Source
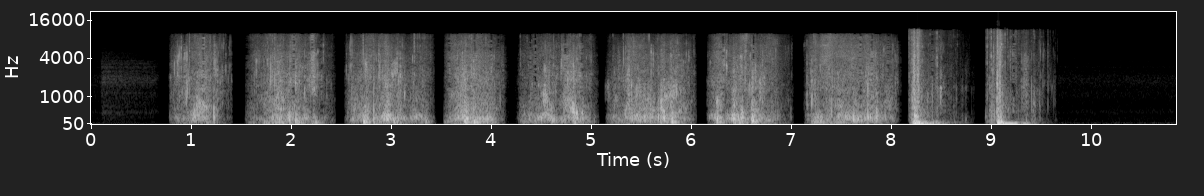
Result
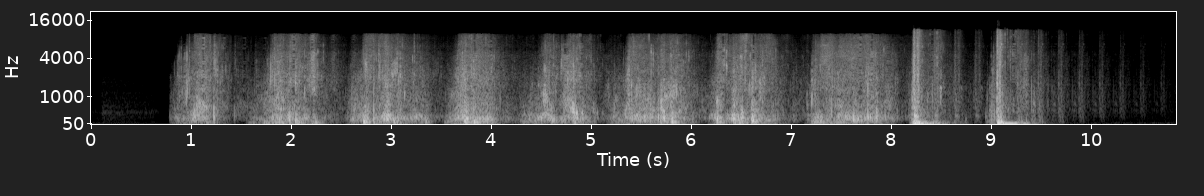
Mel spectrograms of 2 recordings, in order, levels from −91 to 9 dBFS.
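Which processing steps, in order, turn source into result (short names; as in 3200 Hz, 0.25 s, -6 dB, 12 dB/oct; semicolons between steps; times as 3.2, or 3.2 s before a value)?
low-pass opened by the level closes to 670 Hz, open at -18.5 dBFS; thinning echo 0.205 s, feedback 66%, high-pass 250 Hz, level -19.5 dB; mismatched tape noise reduction decoder only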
